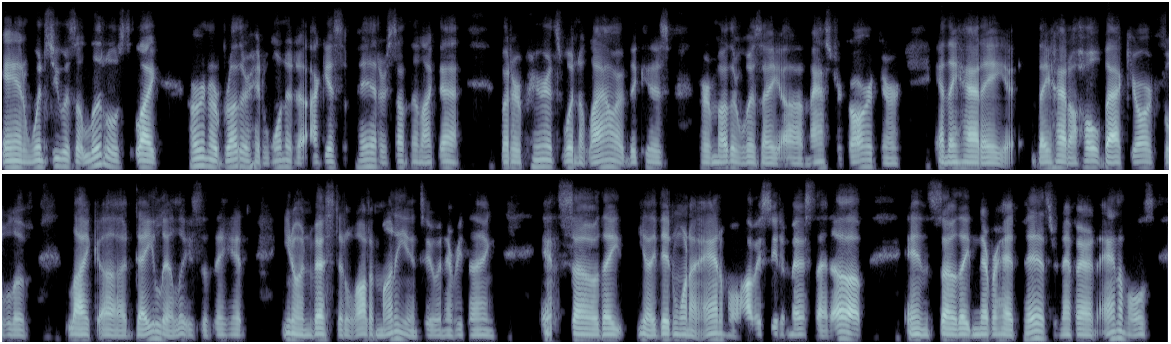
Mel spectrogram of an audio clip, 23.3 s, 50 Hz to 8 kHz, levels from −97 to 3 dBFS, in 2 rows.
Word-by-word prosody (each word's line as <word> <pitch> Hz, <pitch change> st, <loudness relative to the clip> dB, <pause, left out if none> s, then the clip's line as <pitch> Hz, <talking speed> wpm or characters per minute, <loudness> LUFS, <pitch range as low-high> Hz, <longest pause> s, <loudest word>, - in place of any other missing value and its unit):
and 110 Hz, -2 st, +2 dB
when 115 Hz, 0 st, 0 dB
she 130 Hz, -, -5 dB
was 120 Hz, -3 st, -4 dB
a -, -, 0 dB
little 135 Hz, +2 st, 0 dB
s 100 Hz, -, -16 dB
like, 110 Hz, -4 st, +6 dB, 0.3 s
her 130 Hz, +3 st, +3 dB
and 140 Hz, -, -1 dB
her 115 Hz, -, +3 dB
brother 115 Hz, 0 st, +1 dB
had 100 Hz, -3 st, -4 dB
wanted 110 Hz, +4 st, -4 dB
a -, -, 0 dB
I 100 Hz, -, +2 dB
guess, 105 Hz, -1 st, -2 dB
a -, -, -16 dB
pet 120 Hz, -3 st, -1 dB
or 95 Hz, -, -6 dB
something 105 Hz, -1 st, -5 dB
like 95 Hz, 0 st, -2 dB
that, 105 Hz, 0 st, 0 dB, 0.4 s
but 105 Hz, -, 0 dB
her 100 Hz, -1 st, +1 dB
parents 120 Hz, -2 st, -3 dB
wouldn't 105 Hz, -4 st, -2 dB
allow 110 Hz, +5 st, +2 dB
it -, -, -9 dB
because 100 Hz, -1 st, -5 dB, 0.3 s
her 100 Hz, -1 st, 0 dB
mother 100 Hz, +1 st, 0 dB
was 100 Hz, +1 st, -3 dB
a, 90 Hz, -1 st, +1 dB
uh, 90 Hz, -2 st, 0 dB
master 100 Hz, +2 st, -2 dB
gardener, 100 Hz, -4 st, 0 dB, 0.4 s
and 100 Hz, 0 st, 0 dB
they 100 Hz, -, +4 dB
had 100 Hz, -1 st, +5 dB
a 95 Hz, -1 st, +1 dB, 0.3 s
they 100 Hz, +1 st, +2 dB
had 105 Hz, -1 st, +3 dB
a 90 Hz, -, +1 dB
whole 110 Hz, 0 st, +1 dB
backyard 100 Hz, +1 st, +3 dB
full 95 Hz, -2 st, -5 dB
of, 90 Hz, -3 st, -3 dB, 0.4 s
like, 100 Hz, -2 st, +3 dB
uh, 90 Hz, -2 st, 0 dB
daylilies 95 Hz, -2 st, -1 dB
that 90 Hz, 0 st, -10 dB
they 95 Hz, -1 st, -4 dB
had, 95 Hz, -1 st, -4 dB, 0.4 s
you 110 Hz, -, -3 dB
know, 100 Hz, -2 st, +3 dB
invested 95 Hz, 0 st, +1 dB
a 90 Hz, -, -4 dB
lot 100 Hz, +1 st, +3 dB
of 100 Hz, -, -3 dB
money 100 Hz, +4 st, -1 dB
into 90 Hz, +1 st, -5 dB
and 90 Hz, -, -6 dB
everything. 90 Hz, 0 st, -3 dB, 0.5 s
And -, -, -1 dB
so, 100 Hz, -2 st, +2 dB
they 100 Hz, 0 st, +2 dB
you -, -, -1 dB
know, 90 Hz, -, +3 dB
they 90 Hz, -, 0 dB
didn't 105 Hz, -2 st, +2 dB
want 95 Hz, -2 st, +2 dB
an -, -, 0 dB
animal, 105 Hz, +2 st, +1 dB
obviously, 100 Hz, +1 st, +1 dB
to 95 Hz, -, -8 dB
mess 95 Hz, 0 st, +1 dB
that 85 Hz, -1 st, 0 dB
up, -, -, +6 dB, 0.4 s
and 95 Hz, -2 st, +1 dB
so 100 Hz, -2 st, +4 dB
they'd 100 Hz, -1 st, +3 dB
never 100 Hz, 0 st, +2 dB
had 95 Hz, -2 st, +3 dB
pets 120 Hz, +2 st, +2 dB
or -, -, -21 dB
never 95 Hz, 0 st, 0 dB
had 95 Hz, -2 st, +4 dB
animals, 100 Hz, -6 st, -1 dB
100 Hz, 230 wpm, -27 LUFS, 95-105 Hz, 0.5 s, like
